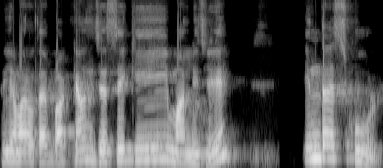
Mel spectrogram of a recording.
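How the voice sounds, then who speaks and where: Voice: medium pitch, a little slow. A teacher gives a beginner English lesson explained in Hindi, repeating key terms and answering their own questions while writing examples on a board.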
